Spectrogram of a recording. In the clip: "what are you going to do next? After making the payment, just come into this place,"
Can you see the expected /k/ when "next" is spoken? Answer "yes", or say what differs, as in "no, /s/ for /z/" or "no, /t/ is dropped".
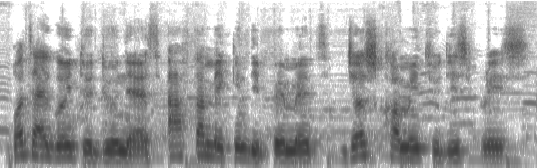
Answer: no, /k/ is dropped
